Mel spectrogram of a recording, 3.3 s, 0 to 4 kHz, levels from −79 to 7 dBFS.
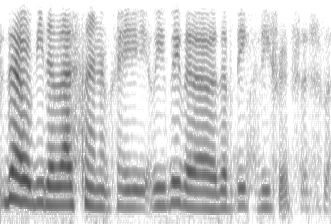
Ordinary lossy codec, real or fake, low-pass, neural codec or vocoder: Opus, 16 kbps; fake; 3.6 kHz; codec, 16 kHz in and 24 kHz out, 0.4 kbps, LongCat-Audio-Codec, four codebook decoder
